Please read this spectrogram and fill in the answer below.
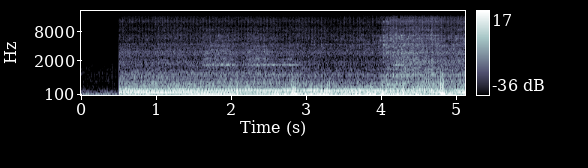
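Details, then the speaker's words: Barn-find Volvo 480ES on a replacement ECU, rolling off with seized, sticky front brakes needing effort to move: engine pulls with an even drone, no gear whine, clunks or clutch chatter; gearbox, gears and clutch sound very good. "it's on gearbox gears clutch all sounds very good the brakes are quite seized took quite a bit of effort to make the car move"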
